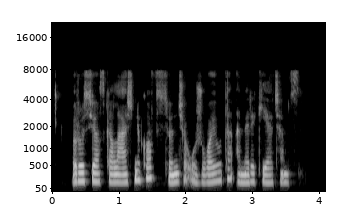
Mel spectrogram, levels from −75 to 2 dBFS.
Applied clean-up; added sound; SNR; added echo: neural mask model Resemble Enhance denoiser.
